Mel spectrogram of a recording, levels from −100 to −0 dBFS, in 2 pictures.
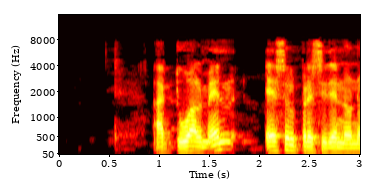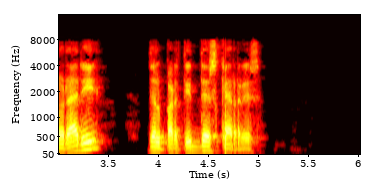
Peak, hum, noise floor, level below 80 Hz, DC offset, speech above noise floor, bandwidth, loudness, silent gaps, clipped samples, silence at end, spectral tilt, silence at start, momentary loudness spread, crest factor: -2 dBFS; none; -56 dBFS; -60 dBFS; under 0.1%; 40 dB; 8 kHz; -17 LUFS; none; under 0.1%; 1 s; -4.5 dB/octave; 1 s; 10 LU; 16 dB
